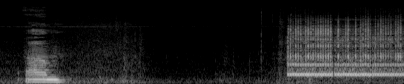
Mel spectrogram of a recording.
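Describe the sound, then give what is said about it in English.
A short electronic phone tone sounds, then after a quiet gap a loud, buzzy telephone ring starts and holds steady through a speakerphone as a call is dialed. “Luke's over here having a problem with his speed dial”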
